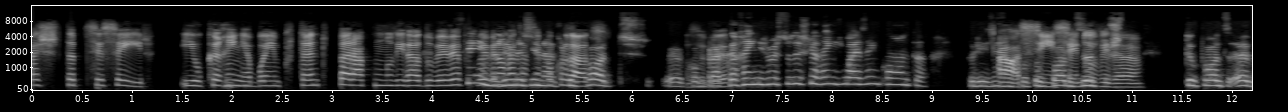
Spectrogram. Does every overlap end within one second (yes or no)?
no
